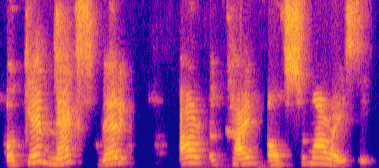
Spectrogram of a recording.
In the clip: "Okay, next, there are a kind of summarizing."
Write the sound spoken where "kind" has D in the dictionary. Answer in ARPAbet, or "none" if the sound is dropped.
D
